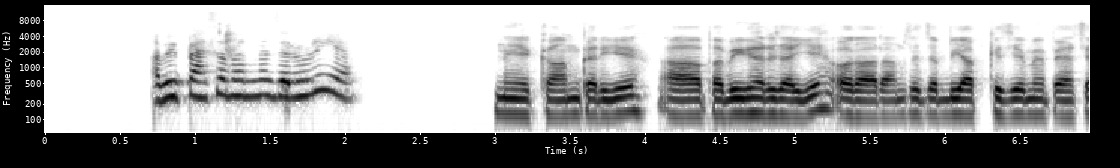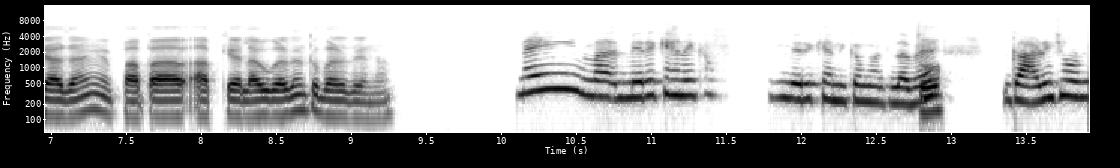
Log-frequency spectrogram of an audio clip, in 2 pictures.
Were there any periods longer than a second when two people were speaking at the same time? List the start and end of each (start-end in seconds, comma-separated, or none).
none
